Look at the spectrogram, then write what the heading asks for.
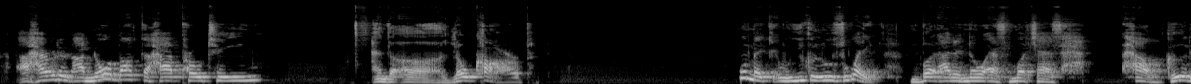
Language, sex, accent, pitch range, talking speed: English, male, American, 120-160 Hz, 150 wpm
